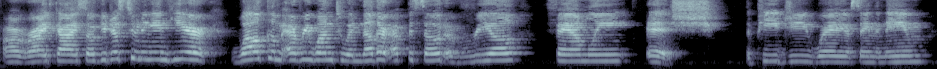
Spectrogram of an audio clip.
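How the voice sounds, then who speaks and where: A woman's voice: a little high, fairly even intonation, measured pace, fairly bright tone. Bubbly woman co-host in an echoey room. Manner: bubbly, giggly, chatty. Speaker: podcast co-host. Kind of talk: casual live podcast chat.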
